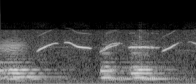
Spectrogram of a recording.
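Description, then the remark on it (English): A person whistles a short tune of sliding, swooping notes, fairly loud, over a steady musical accompaniment. “Everybody has a whistle like me.”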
